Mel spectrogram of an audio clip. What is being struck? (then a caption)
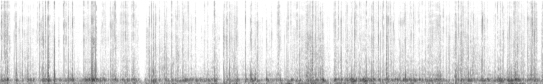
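Microphone head covered in glued-on rhinestones, scratched with long acrylic nails. Long acrylic nails scratch and tap across a fist-sized microphone head fully covered in small glued-on rhinestones and beads. The result is a dense, continuous stream of crackly, gritty scratching with rapid little clicks over a steady low hum.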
